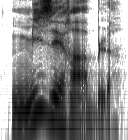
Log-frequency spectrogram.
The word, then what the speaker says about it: misérable: Misérable. Okay, don't insist on the final here. You get this bl sound at the end. Okay, misé, et because you've got this accent aigu, rable, misérable.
